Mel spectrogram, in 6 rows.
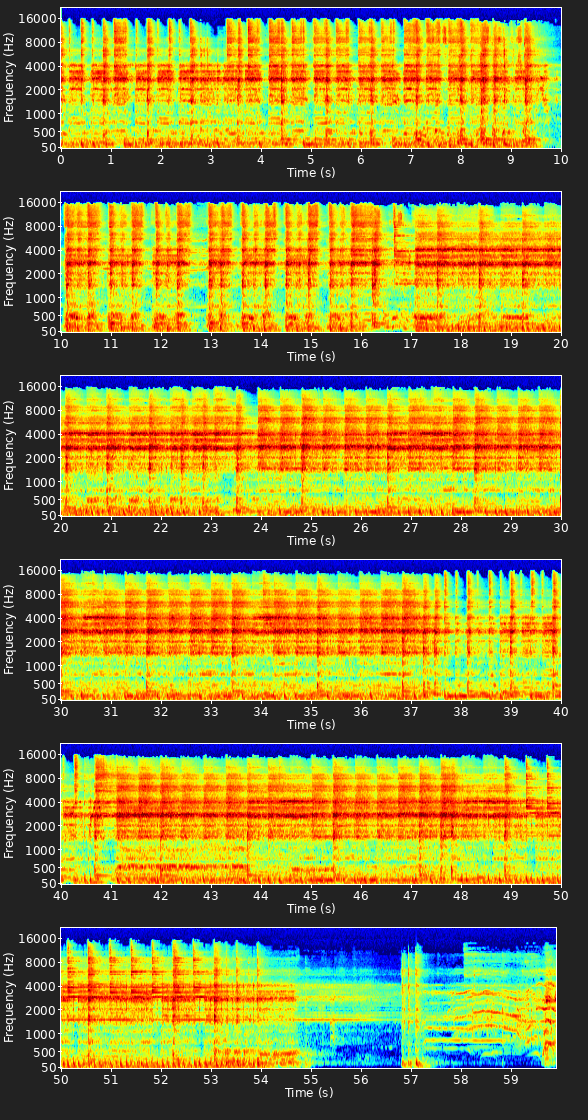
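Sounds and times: live rock band playing: 0:00.0 - 0:55.0
electric guitars: 0:00.0 - 0:55.2.

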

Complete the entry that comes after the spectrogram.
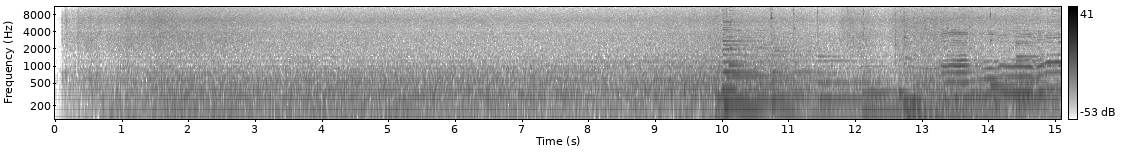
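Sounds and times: ocean surf rushing: 0:00.2 - 0:15.0.

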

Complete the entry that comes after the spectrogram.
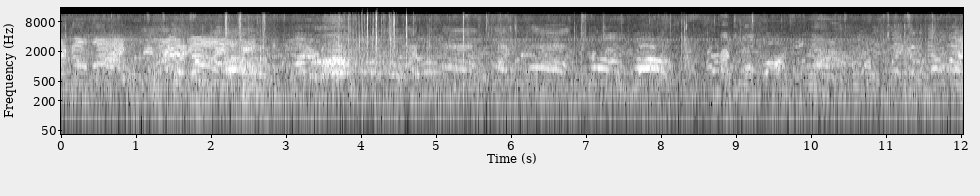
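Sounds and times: distant indistinct voices: 0:00.0 - 0:12.0
outdoor crowd background: 0:00.0 - 0:12.0.

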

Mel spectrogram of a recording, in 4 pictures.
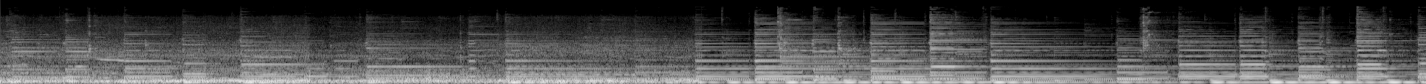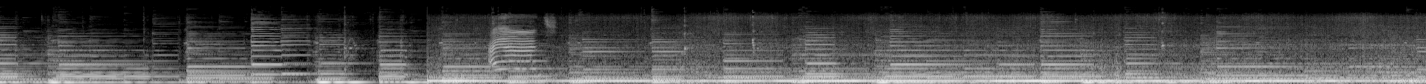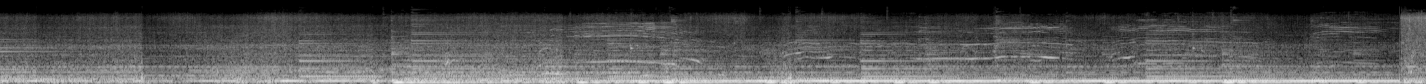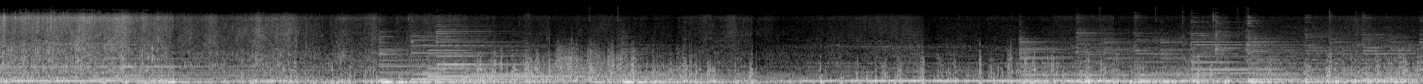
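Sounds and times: wind noise on microphone: 0:00.0 - 0:10.8, 0:18.1 - 0:57.0
acoustic guitar music: 0:00.0 - 0:57.0
motor boat engine droning: 0:00.0 - 0:57.0.

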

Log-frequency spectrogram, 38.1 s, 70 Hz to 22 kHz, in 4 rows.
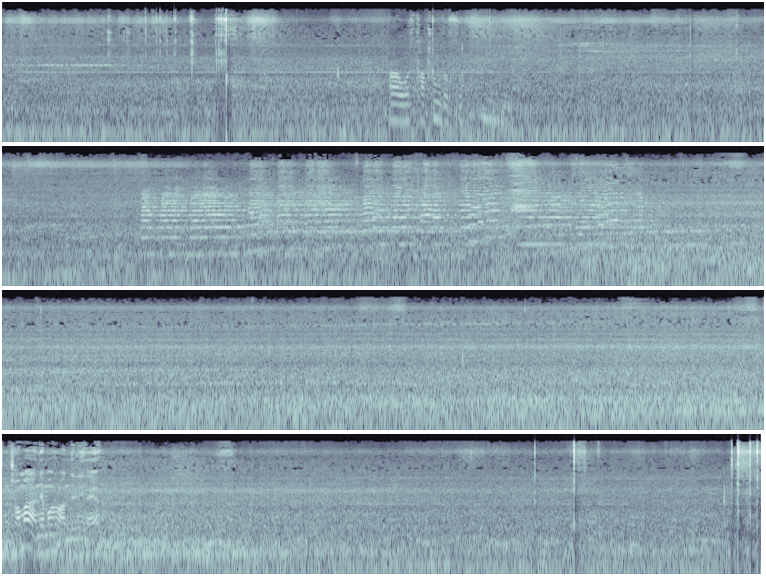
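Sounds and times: electric train rumbling: 0:00.0 - 0:38.0.

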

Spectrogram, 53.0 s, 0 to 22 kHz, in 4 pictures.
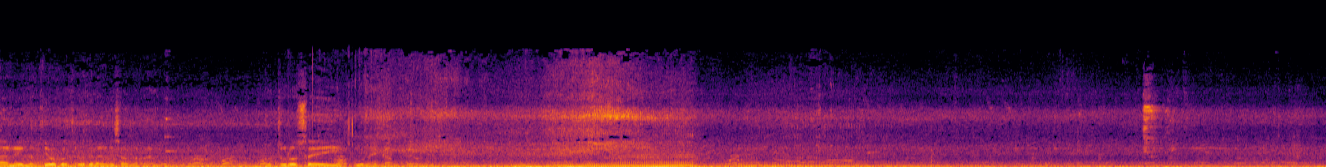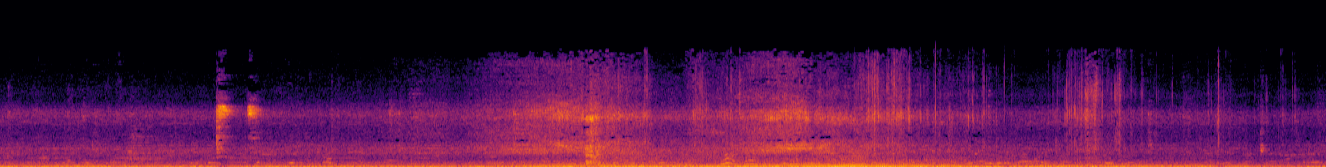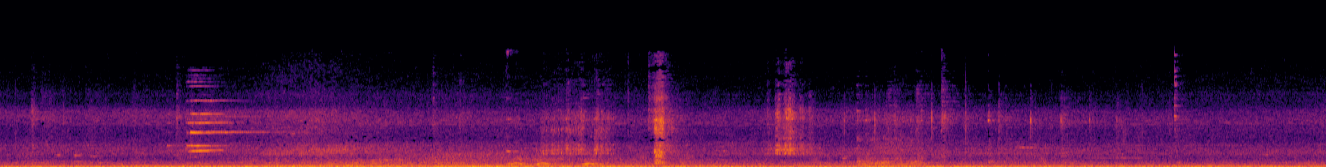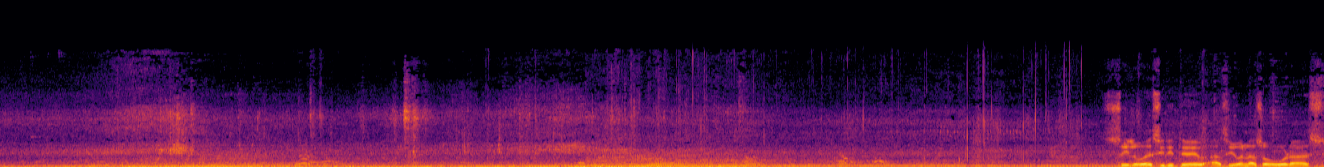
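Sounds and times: diesel engine running: 0:00.0 - 0:53.0.

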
